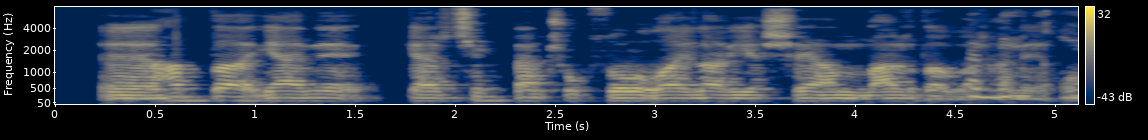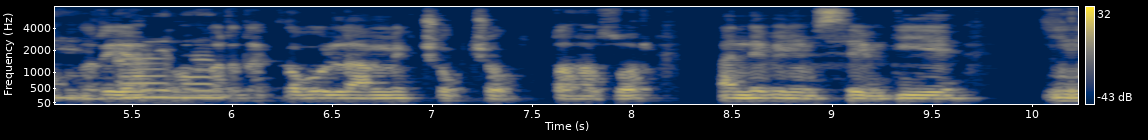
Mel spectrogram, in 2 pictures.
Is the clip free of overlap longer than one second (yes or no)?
no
